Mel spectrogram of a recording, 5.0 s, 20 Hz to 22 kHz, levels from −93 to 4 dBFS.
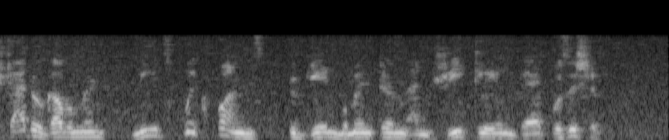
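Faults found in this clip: Noise suppressor artifacts throughout the speech. Background noise drops away in the gaps and swells back under each phrase. Probable component: noise suppressor, attenuating bands judged to be steady noise by about 20 dB frame by frame. Room noise sits about 13 dB below the speech. The top end stops at 8 kHz, consistent with a 64 kbps G.722 call path.

Speech cut by the noise suppressor at 0.04–0.4 s, 1.2–1.67 s, 2.18–2.36 s, 3.07–3.61 s and 3.88–4.54 s. Speech sounds swallowed or faint for a fraction of a second in each span. Dips reach about 14, 17, 16, 15 and 19 dB. Probable component: noise suppressor, misclassifying quiet speech energy as noise and pulling it down with the background.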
